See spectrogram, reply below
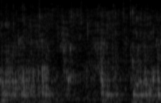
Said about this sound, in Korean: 바락바락 씻어줄게요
